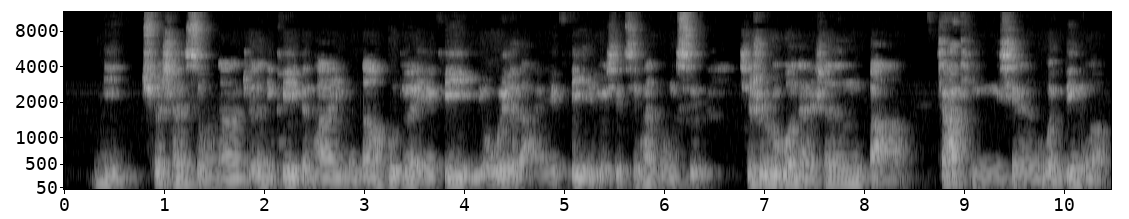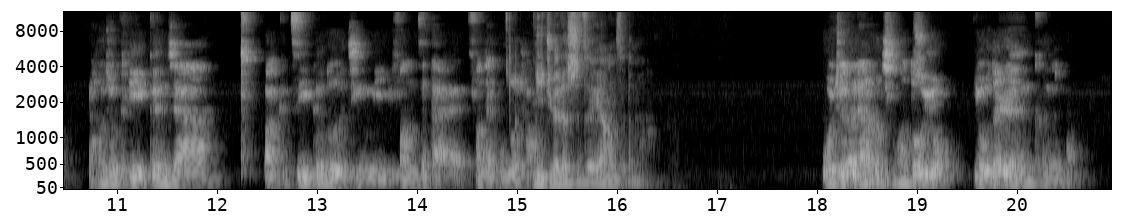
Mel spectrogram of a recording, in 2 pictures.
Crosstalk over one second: none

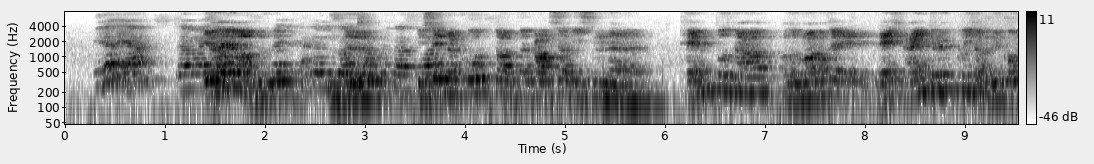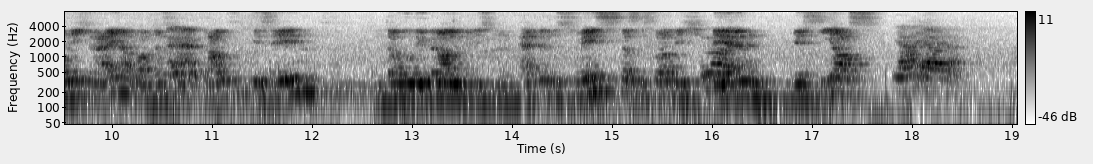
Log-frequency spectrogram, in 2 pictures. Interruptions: present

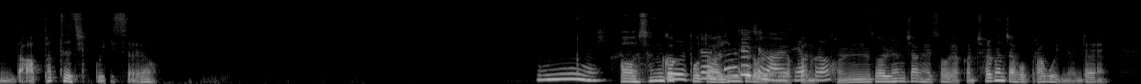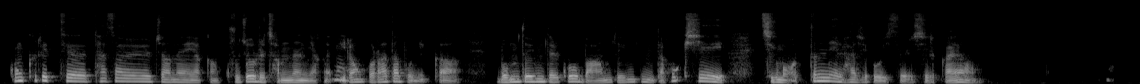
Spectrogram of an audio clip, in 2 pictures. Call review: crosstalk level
present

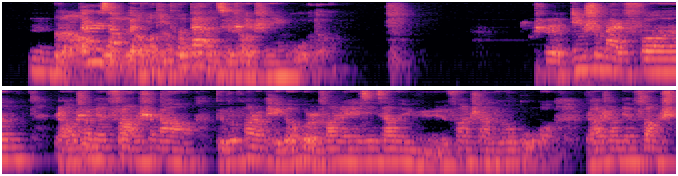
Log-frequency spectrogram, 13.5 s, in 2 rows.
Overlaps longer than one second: present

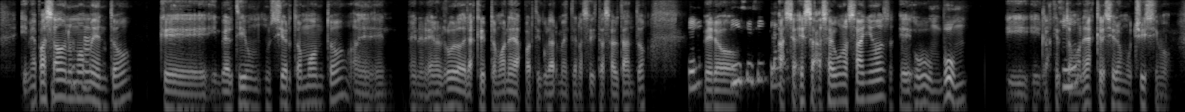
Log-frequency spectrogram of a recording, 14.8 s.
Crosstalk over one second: none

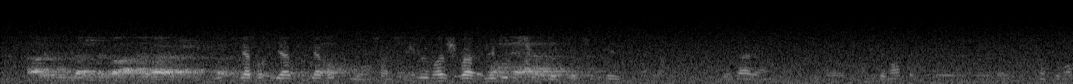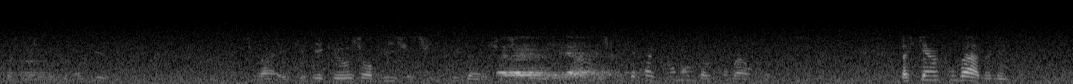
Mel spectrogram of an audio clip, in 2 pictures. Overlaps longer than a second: present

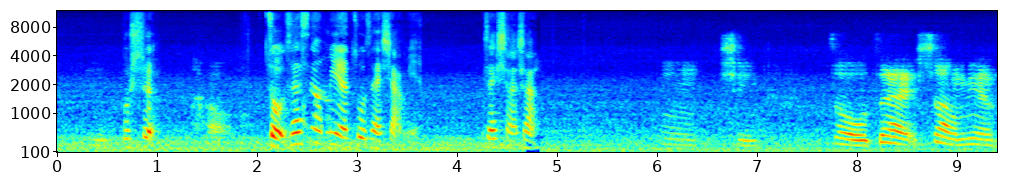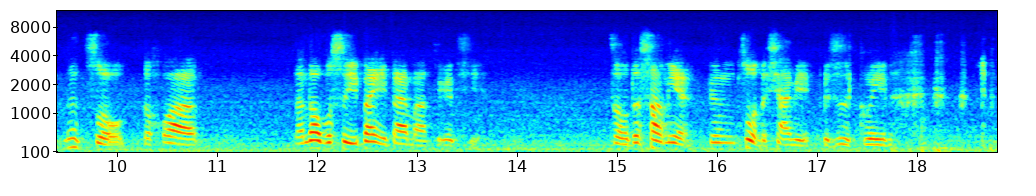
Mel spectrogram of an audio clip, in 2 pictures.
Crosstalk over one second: none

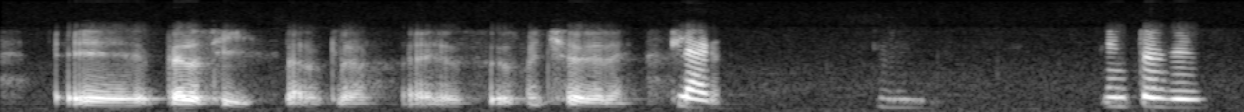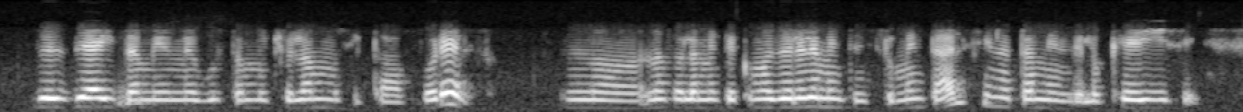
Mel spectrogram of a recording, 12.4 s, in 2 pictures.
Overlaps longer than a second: none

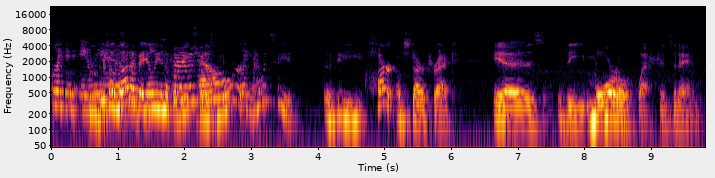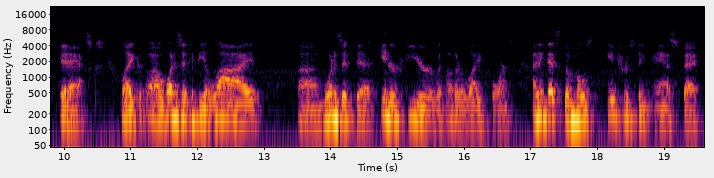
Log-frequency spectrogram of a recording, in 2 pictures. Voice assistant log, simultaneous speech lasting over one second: present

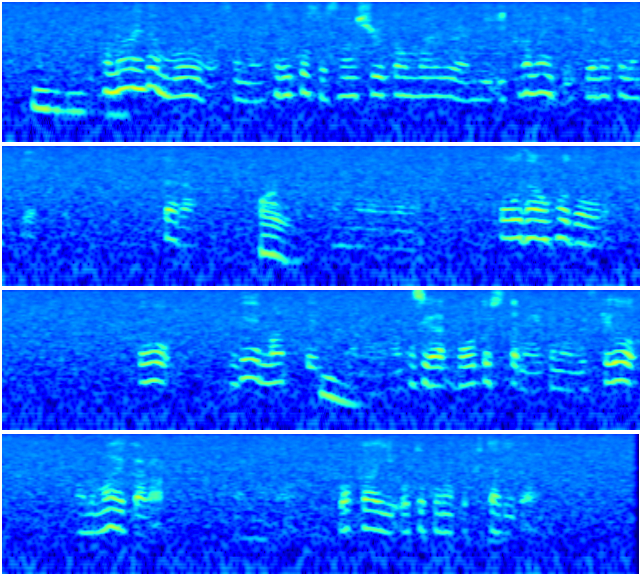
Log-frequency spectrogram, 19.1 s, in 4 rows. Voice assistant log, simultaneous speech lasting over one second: none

